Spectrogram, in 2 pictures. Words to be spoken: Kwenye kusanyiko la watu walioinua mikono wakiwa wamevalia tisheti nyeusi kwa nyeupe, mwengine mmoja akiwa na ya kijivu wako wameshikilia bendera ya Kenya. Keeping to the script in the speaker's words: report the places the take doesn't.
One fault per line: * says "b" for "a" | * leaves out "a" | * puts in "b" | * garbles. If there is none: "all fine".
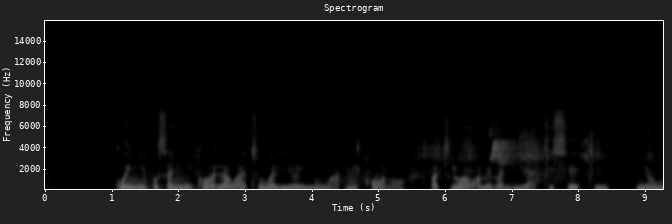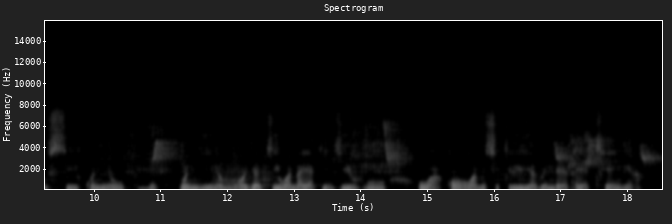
all fine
